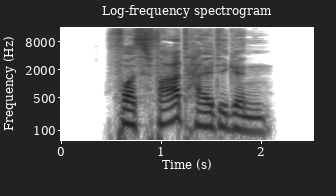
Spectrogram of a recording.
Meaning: inflection of phosphathaltig: 1. strong genitive masculine/neuter singular 2. weak/mixed genitive/dative all-gender singular 3. strong/weak/mixed accusative masculine singular 4. strong dative plural
- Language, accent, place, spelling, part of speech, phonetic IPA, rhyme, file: German, Germany, Berlin, phosphathaltigen, adjective, [fɔsˈfaːtˌhaltɪɡn̩], -aːthaltɪɡn̩, De-phosphathaltigen.ogg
